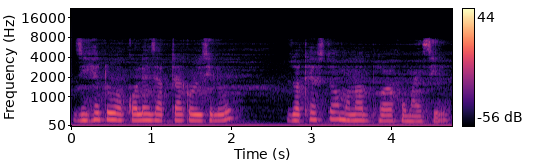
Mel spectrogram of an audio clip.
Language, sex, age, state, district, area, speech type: Assamese, female, 30-45, Assam, Golaghat, rural, spontaneous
